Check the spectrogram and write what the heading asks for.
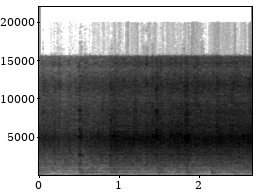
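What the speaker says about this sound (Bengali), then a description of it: "পেঁয়াজকে ভালো করে ভেজে নেব" Chopped onions fry in a pan for a Bengali fish curry, a steady, bright hiss of sizzling oil with faint stirring, close and continuous with no talking.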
